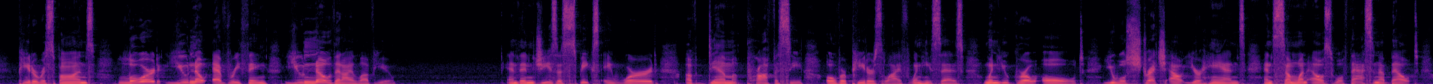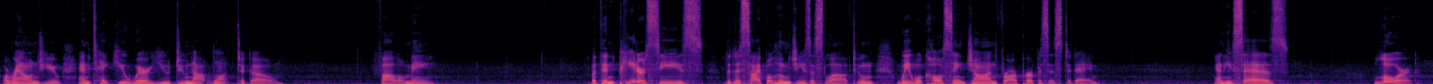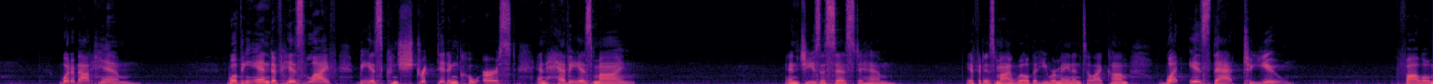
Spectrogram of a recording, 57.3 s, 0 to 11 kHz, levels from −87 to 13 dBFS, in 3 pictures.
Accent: American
